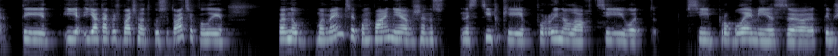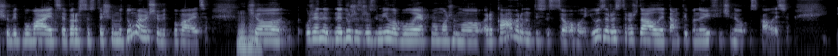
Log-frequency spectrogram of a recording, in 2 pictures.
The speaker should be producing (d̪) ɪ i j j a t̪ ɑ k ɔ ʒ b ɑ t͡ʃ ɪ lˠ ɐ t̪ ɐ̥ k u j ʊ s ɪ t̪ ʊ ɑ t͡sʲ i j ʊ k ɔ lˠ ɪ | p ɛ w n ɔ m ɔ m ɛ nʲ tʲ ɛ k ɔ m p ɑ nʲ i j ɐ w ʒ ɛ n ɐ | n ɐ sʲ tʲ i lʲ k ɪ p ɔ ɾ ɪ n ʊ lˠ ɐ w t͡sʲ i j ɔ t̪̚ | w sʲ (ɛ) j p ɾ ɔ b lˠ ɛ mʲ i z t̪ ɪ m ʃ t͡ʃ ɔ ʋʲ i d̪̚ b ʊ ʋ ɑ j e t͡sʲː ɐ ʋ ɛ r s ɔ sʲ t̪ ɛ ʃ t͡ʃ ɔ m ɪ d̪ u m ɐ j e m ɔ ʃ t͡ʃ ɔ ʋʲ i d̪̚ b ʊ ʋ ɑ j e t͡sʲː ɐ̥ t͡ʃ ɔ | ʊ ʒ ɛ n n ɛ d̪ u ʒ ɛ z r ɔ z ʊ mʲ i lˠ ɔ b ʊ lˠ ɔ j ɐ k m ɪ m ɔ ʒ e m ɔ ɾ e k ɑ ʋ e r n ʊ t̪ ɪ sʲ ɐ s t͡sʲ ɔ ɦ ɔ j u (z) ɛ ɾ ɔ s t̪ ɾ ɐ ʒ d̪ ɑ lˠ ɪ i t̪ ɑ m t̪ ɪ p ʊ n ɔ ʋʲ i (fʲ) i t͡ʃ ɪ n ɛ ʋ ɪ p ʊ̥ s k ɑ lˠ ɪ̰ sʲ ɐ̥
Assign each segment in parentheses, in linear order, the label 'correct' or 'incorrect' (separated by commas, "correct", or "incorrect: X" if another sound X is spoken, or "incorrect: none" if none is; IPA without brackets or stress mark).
incorrect: t̪, incorrect: i, correct, correct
